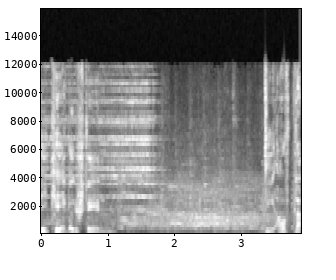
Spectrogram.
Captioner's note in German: Enttäuschtes Raunen der Menge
